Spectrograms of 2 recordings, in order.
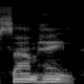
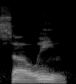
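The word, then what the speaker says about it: Samhain: date back to the ancient Celtic Festival of Sam Hayne which is pronounced saline the salts who lived two thousand years ago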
